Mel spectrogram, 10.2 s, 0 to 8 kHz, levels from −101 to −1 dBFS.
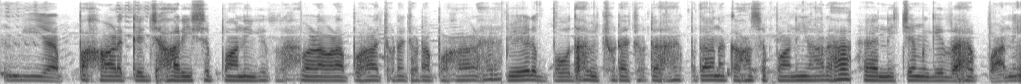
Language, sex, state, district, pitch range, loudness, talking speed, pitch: Hindi, male, Bihar, Jahanabad, 135-150 Hz, -28 LUFS, 190 wpm, 145 Hz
